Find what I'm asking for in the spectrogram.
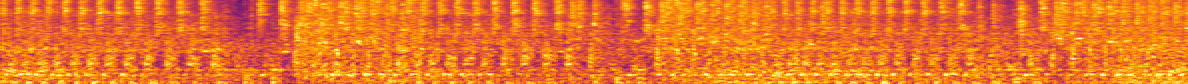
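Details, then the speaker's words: Ford garden tractor, sat long as a no-run, fuel line clipped to check whether fuel flows fast enough: small petrol engine firing unevenly, surging and stumbling every couple of seconds; runs rough, owner suspects fuel starvation. "I want to see if the uh fle has any fuel on so I clipped it off right there and we'll see if it's just not filling up fast enough to keep it running or if we have another issue"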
